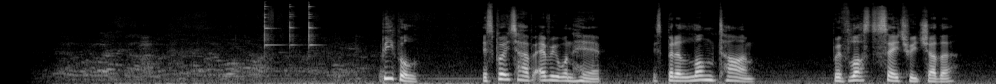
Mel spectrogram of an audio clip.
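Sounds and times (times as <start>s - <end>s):
crowd chattering: 0.4s - 3.8s
bright taps on a glass: 2.7s - 3.3s
speech: 3.8s - 7.6s, 8.3s - 9.9s.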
